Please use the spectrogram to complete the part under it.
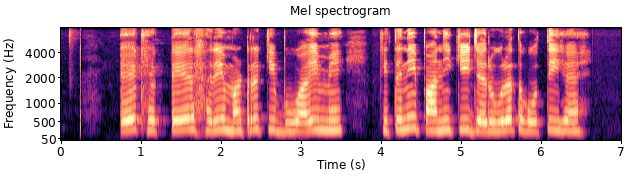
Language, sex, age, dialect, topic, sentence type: Hindi, female, 18-24, Awadhi Bundeli, agriculture, question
